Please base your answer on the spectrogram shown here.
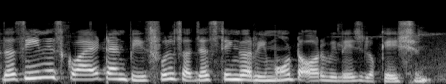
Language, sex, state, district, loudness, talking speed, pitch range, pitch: English, female, Gujarat, Valsad, -12 LUFS, 160 wpm, 180-235 Hz, 210 Hz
